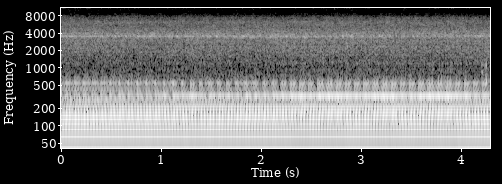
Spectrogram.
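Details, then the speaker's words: Infiniti G37 VQ37 V6, first start after replacing knock sensors and sub harness: even steady idle with no stumbles or knocks; smoothest start since the level two mods, normal idle. "awesome seems like it's running well it started up the smoothest has started up probably since before like the the level two"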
